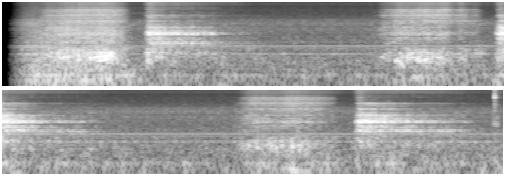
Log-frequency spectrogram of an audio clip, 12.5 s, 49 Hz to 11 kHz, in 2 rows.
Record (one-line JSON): {"exhalation_length": "12.5 s", "exhalation_amplitude": 26572, "exhalation_signal_mean_std_ratio": 0.6, "survey_phase": "beta (2021-08-13 to 2022-03-07)", "age": "45-64", "gender": "Female", "wearing_mask": "No", "symptom_none": true, "smoker_status": "Never smoked", "respiratory_condition_asthma": false, "respiratory_condition_other": false, "recruitment_source": "REACT", "submission_delay": "5 days", "covid_test_result": "Negative", "covid_test_method": "RT-qPCR", "influenza_a_test_result": "Negative", "influenza_b_test_result": "Negative"}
